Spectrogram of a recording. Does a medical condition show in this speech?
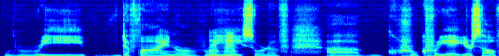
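Yes: stutter from injury, injury-related; acquired stutter; less pronounced than in early career; much worse, more pronounced at early America's Got Talent appearance; here repeated sounds, prolonged sounds.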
